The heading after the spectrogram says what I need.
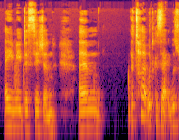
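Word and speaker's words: Dacyczyn: absolutely all of amy dashin i think you pronounce her name no you know it's decision that's right she makes a point of saying that in the book amy decision um the typewood cassette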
